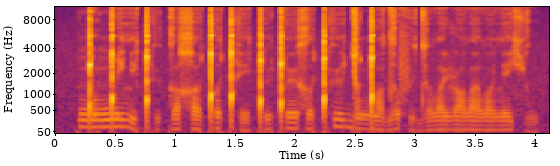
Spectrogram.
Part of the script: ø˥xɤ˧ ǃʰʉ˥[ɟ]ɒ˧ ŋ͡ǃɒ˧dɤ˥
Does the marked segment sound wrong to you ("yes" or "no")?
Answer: no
